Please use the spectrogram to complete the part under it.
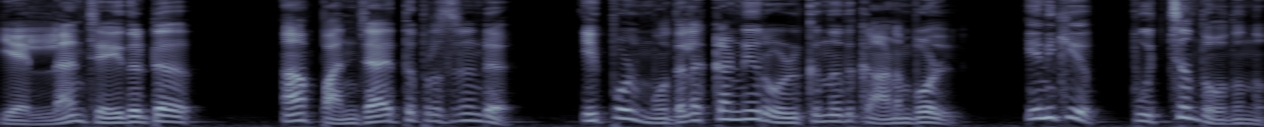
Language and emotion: Malayalam, disgusted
